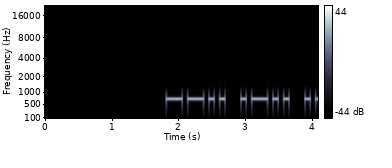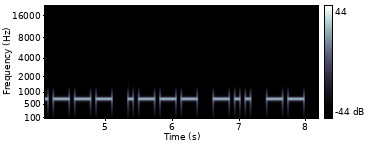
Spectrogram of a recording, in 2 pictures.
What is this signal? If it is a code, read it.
Morse code, heard as a keyed tone, about 15 wpm, 700 Hz. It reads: ZL2JDM
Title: DXCC-100 Call Signs - 6 Characters - 15wpm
